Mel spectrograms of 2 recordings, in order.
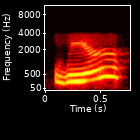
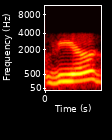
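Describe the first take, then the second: First: The word starts with a W sound. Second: The word starts with a V sound. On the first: This is the older common Latin form. "in common Latin, that V would have been pronounced like a W" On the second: This is the church Latin form. "but in church Latin, like a V"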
